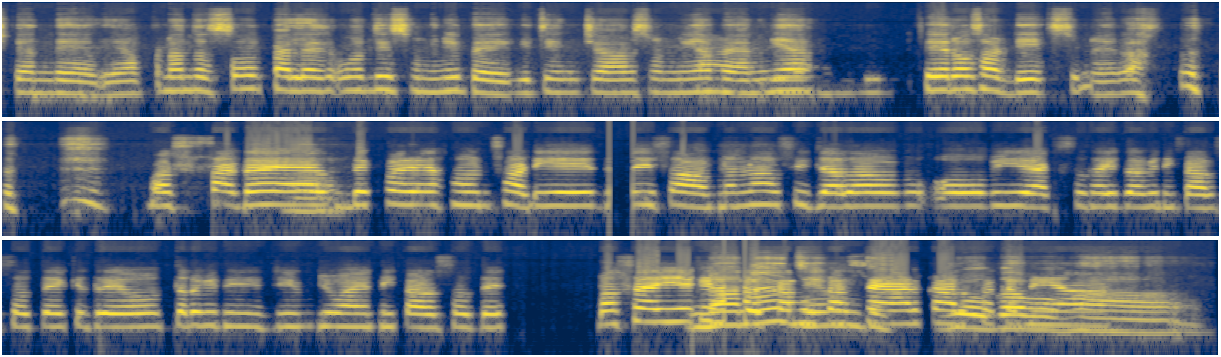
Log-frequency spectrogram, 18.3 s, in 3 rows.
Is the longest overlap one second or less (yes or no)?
no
